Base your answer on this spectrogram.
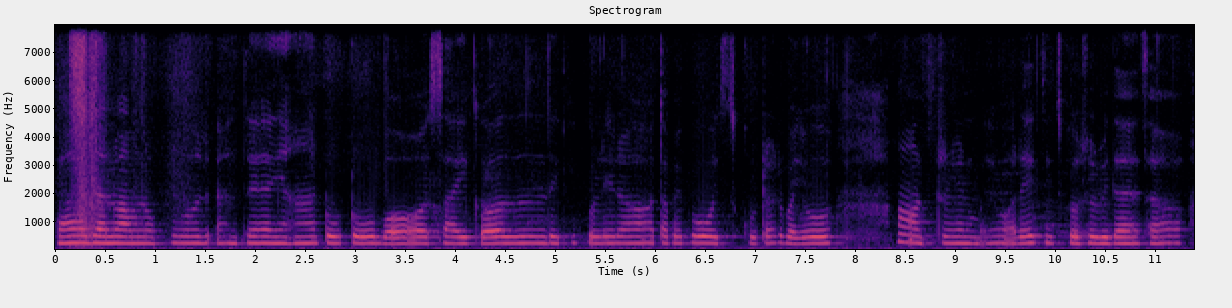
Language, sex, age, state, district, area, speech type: Nepali, female, 30-45, West Bengal, Jalpaiguri, rural, spontaneous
